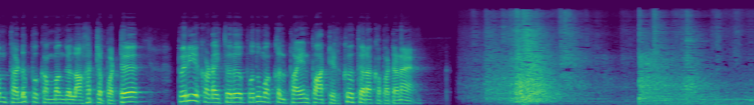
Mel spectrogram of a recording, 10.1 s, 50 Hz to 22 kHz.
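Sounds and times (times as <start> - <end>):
metal sheet scraping: 6.2 - 10.0.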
